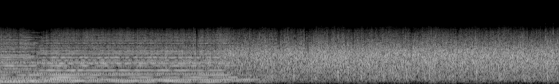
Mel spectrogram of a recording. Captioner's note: applause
